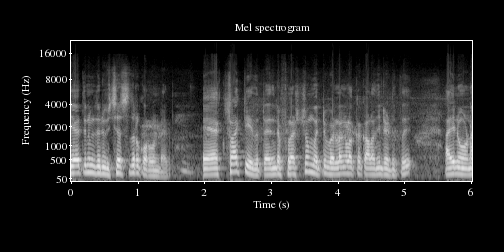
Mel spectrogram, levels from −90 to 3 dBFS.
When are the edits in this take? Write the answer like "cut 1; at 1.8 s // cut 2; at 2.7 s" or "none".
cut 1; at 2.0 s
